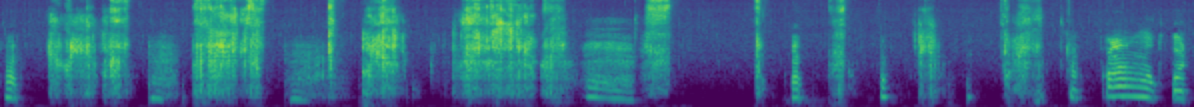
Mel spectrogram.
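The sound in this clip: Crunchy chewing comes in crisp, repeated bursts of bites and grinding. Voices talk between and over the crunches.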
